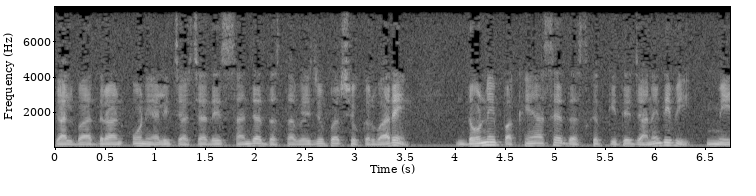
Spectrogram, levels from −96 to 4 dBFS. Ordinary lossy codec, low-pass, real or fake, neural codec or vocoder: none; none; real; none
